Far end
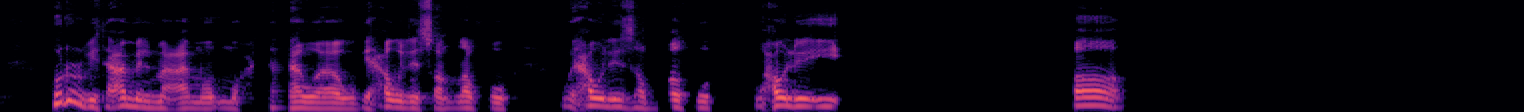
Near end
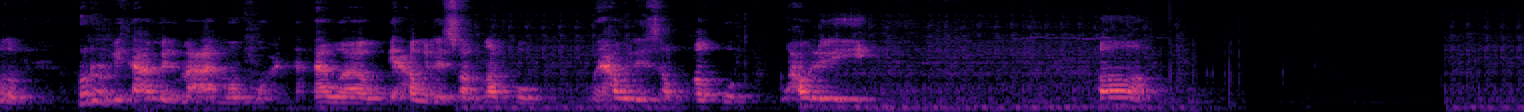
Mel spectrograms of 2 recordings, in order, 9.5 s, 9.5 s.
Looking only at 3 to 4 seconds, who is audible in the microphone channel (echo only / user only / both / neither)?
echo only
